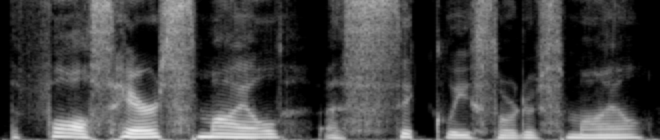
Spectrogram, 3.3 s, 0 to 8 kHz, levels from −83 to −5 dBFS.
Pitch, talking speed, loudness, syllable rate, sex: 175 Hz, 165 wpm, -18 LUFS, 4.3 syllables/s, female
